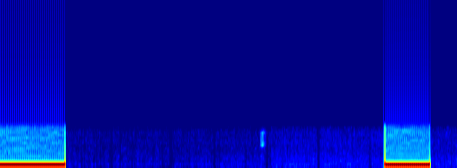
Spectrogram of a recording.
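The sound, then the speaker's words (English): Two steady ringback tones, each about a second long, separated by roughly four seconds of silence, as an outgoing phone call, placed live, rings out on the line. No one speaks. “You pick up this damn phone”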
